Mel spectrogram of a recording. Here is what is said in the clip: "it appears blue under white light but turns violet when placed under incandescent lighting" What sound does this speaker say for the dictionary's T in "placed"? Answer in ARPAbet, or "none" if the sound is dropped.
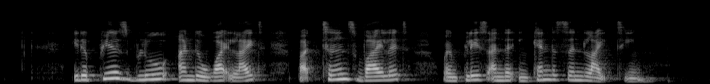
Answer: none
